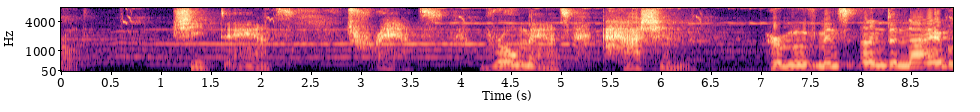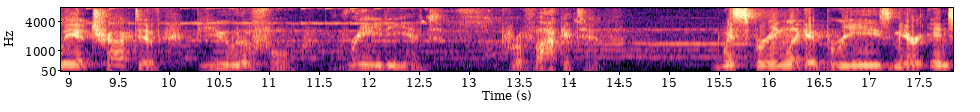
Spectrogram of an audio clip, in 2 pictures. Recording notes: Part 2 of this "In Lak'ech" (I am another Yourself) StarryTelling Podcast Series required a loooong walk in the park to record.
